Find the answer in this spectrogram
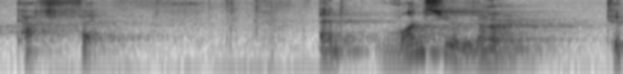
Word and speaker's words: kaffe: You pronounce it with a very short kaffe.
